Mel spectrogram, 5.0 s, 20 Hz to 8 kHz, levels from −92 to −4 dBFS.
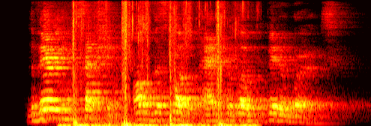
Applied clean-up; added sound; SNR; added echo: none; Walk, footsteps; -3 dB; reverberation time 0.9 s.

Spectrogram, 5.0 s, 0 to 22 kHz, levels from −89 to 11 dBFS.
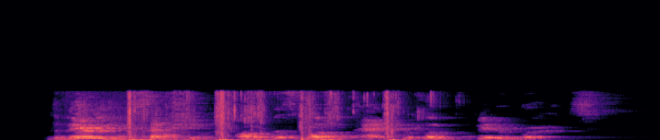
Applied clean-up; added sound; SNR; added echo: classical method WPE with log-MMSE.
